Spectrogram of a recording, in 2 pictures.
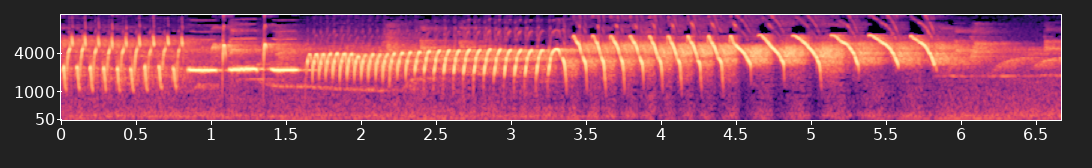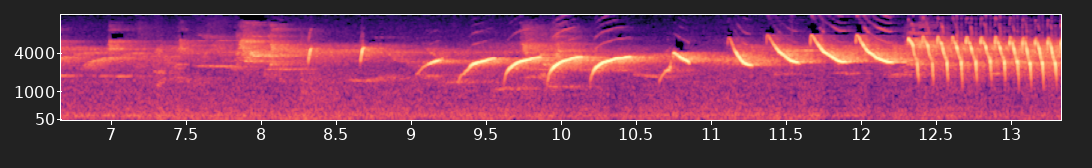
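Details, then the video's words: Common canary singing: rapid high trills and rolling tours, a softer quieter passage midway, then a run of upswept whistled notes and a closing fast trill. "Canários cantam"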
